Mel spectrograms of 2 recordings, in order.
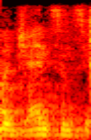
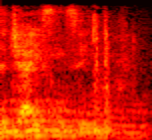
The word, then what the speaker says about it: adjacency: There's no N before the first C. It's not adjacency, it's adjacency.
